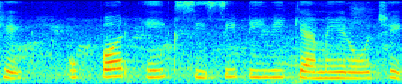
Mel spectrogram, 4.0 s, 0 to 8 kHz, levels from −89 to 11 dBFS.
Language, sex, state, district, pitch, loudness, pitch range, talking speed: Gujarati, female, Gujarat, Gandhinagar, 245 Hz, -19 LUFS, 220-260 Hz, 90 wpm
